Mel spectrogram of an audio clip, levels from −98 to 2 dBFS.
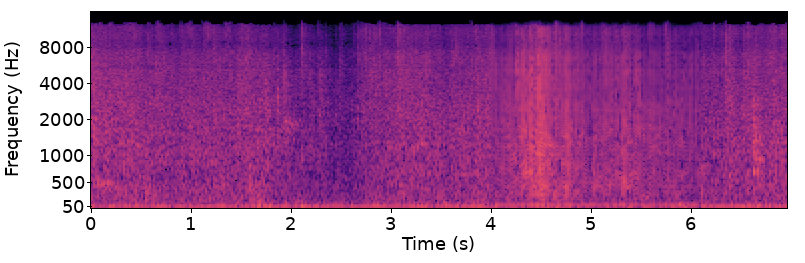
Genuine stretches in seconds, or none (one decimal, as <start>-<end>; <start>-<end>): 0.0-4.0; 6.1-7.0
